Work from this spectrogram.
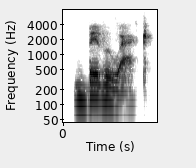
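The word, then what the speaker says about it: bivouac: Let's see if Google will give me a will give me a uh pronunciation there. It's a bivowwac.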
